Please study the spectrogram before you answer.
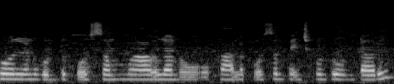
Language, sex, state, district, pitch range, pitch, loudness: Telugu, female, Telangana, Nalgonda, 215-235 Hz, 230 Hz, -24 LUFS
